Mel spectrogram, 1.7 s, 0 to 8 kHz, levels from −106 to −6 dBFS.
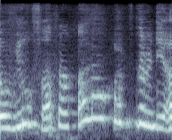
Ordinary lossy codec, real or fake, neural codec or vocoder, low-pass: none; fake; codec, 44.1 kHz, 2.6 kbps, DAC; 7.2 kHz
